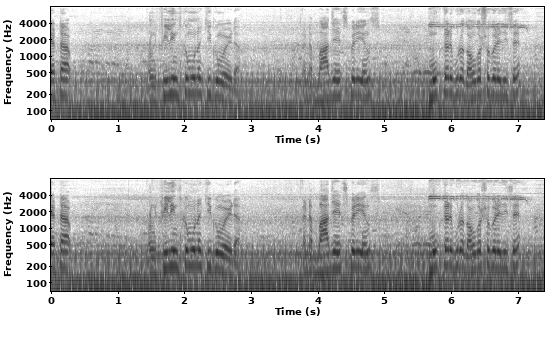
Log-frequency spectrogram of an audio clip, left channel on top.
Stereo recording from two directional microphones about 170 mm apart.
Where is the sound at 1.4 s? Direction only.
5° left (ahead or behind).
